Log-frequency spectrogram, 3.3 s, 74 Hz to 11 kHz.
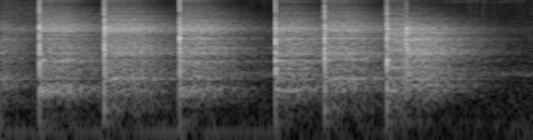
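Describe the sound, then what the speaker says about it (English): A paddle shaft is whacked hard against a common 2x4 board six times, each blow a sharp, loud, close crack with a short ringing decay, spaced about half a second apart. "you can see I just whacked it on a 2x4 pretty good"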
